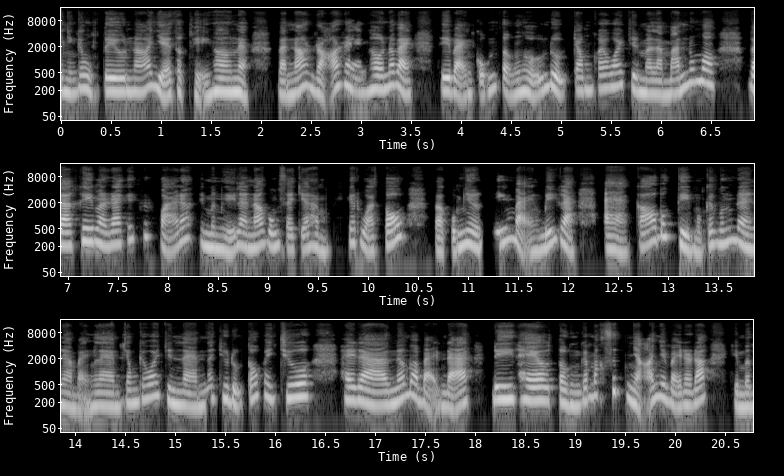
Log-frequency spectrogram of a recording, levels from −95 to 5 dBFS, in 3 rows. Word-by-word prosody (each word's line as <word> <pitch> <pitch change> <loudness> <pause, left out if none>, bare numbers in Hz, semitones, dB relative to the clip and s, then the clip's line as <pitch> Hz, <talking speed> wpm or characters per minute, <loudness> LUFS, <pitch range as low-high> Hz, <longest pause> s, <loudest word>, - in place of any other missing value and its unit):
những 180 -2 0
mục 215 -5 0
tiêu 190 -1 +5
nó 185 +1 0
dễ 205 -11 +1
thực 185 +1 -7
hiện 150 -2 -4
hơn 185 0 +4
nè 180 -4 +3 0.3
và 160 - 0
nó 185 +10 +2
rõ 220 +3 +1
ràng 190 -8 -1
hơn 215 +1 +3
đó 260 - +2
bạn, 195 -9 +4 0.3
thì 195 -1 +5
bạn 170 -2 +1
cũng 150 +3 -4
tận 195 -6 -1
hưởng 185 +2 +1
được 215 -9 +3
trong 200 0 -2
cái 220 +1 -2
quá 245 +3 0
trình 215 -6 0
mà 170 -1 +1
làm 165 -1 -2
bánh, 180 +7 0
đúng 305 +3 0
hông? 290 -3 +2 0.3
Và 210 -3 +5
khi 255 +4 +1
mà 230 -4 +2
ra 220 +2 +1
cái 285 - -5
kết 330 - -5
quả - - -2
đó, 275 +3 -1
thì 225 - -4
mình 190 -3 +2
nghĩ 155 -3 -1
là 205 -2 0
nó 190 +3 +1
cũng 205 -2 -1
sẽ 175 -5 -5
trở 175 - -3
thành 190 -1 -2
một 150 - -6 0.2
kết 245 - -2
quả 190 -7 -1
tốt 260 +11 +3 0.3
và - - +2
cũng 195 - -2
như 225 0 +3
là 190 - +1
khiến 250 +7 -1
bạn 155 - 0
biết 210 +8 +2
là, 210 -10 +3 0.3
à, 165 -5 -1
có 215 +7 +1
bất 330 0 +1
kỳ 200 -5 +4
một 150 -3 -5
cái 215 +5 -2
vấn 235 +4 0
đề 220 -8 +1
nào 165 -3 -2
bạn 145 +2 -6
làm 165 -1 -1
trong 195 0 -2
cái 235 - -3
quá 265 +2 +1
trình 195 -7 +1
làm 165 -1 -1
nó 220 - -6
chưa 245 0 -1
được 185 -5 -1
tốt 250 +4 -1
hay 255 -4 -1
chưa, 260 +2 +4 0.3
hay 225 -1 +1
là 180 -5 +3
nếu 205 +7 +1
mà 280 -2 +2
bạn 165 -8 -1
đã 175 +5 +3 0.2
đi 235 +1 +5
theo 225 -1 +5
từng 170 -5 0
cái 215 - -2
mắt 290 +2 -5
xích 350 -6 -4
nhỏ 195 -6 +1
như 260 -1 +1
vậy 165 -3 0
rồi 170 +1 -1
đó, 215 +4 +3 0.3
thì 165 - -3
mình 155 0 0
200 Hz, 290 wpm, -23 LUFS, 175-235 Hz, 0.3 s, tiêu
